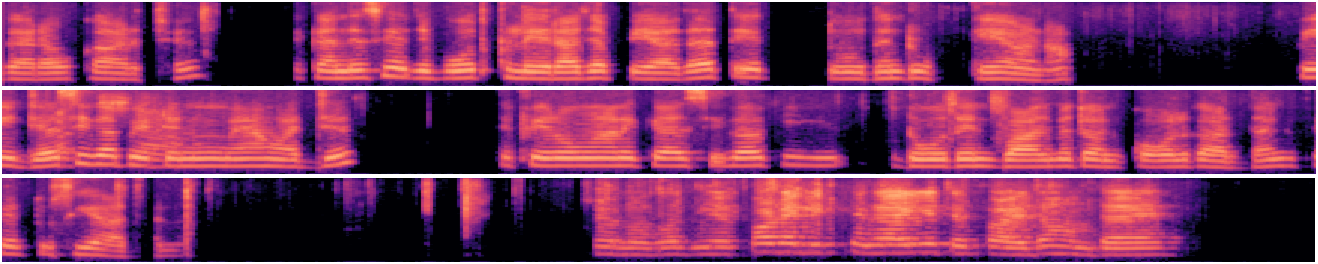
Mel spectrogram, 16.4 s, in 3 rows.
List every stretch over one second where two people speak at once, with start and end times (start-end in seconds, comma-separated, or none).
none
